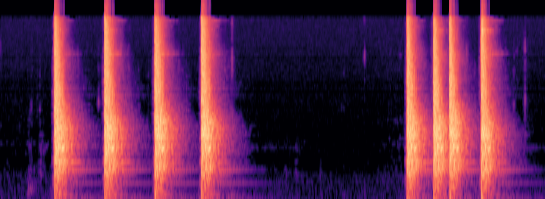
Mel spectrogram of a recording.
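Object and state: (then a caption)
Soap slab struck with a metal mallet. A large, flat, solid white slab of soap is struck with a metal meat tenderizer mallet. Eight sharp knocks land in two groups of four, separated by a pause of about two seconds, with the second group coming faster. Each knock has a bright attack and a short ringing tail that fades quickly.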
